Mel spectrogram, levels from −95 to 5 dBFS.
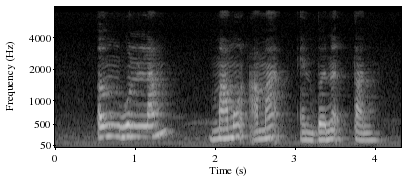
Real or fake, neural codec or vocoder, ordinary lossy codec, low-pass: real; none; none; 7.2 kHz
